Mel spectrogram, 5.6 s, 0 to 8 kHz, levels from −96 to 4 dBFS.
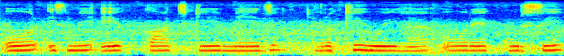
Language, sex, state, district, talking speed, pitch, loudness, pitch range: Hindi, female, Haryana, Rohtak, 125 wpm, 200 Hz, -14 LUFS, 195-205 Hz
